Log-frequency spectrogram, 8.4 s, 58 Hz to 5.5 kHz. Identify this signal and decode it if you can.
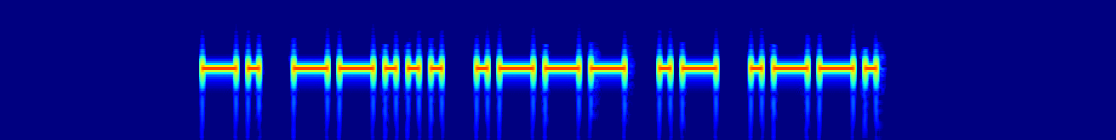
Morse code, heard as a keyed tone, about 14 wpm, 600 Hz. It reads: N7JAP
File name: Callsigns-14wpm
